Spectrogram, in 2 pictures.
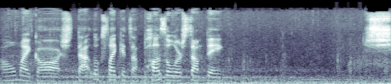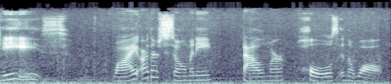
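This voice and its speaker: A woman hosting a gaming video, giving casual playthrough commentary in an expressive, exclamatory way. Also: fairly low pitch, slow, noisy background. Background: game music.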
